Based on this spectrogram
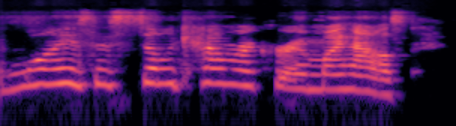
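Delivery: fed-up, sick-of-it tone. Retelling a complaint about a camera crew: imitating someone fed up. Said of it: "he was so over it".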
